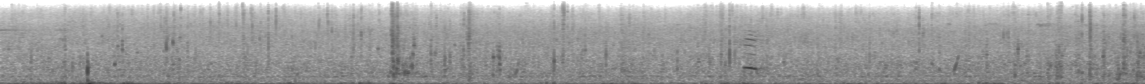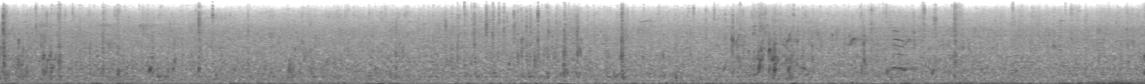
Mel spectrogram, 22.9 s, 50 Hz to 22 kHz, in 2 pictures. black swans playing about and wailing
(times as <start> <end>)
7.1 8.2, 19.2 21.2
